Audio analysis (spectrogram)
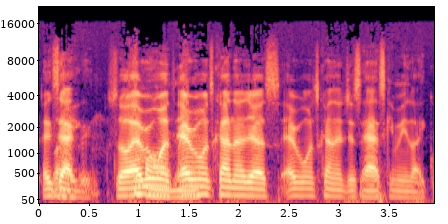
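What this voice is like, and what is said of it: Hoarse, mostly gone voice. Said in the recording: “what happened to your voice? ... my voice to be gone is I've been yelling at anime as my voice is trying to heal”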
